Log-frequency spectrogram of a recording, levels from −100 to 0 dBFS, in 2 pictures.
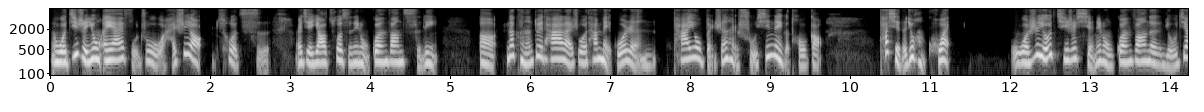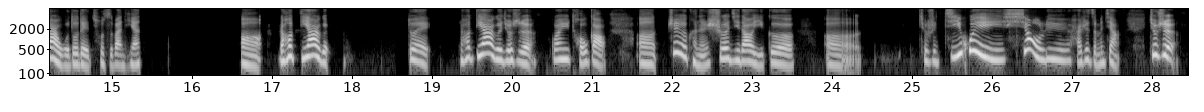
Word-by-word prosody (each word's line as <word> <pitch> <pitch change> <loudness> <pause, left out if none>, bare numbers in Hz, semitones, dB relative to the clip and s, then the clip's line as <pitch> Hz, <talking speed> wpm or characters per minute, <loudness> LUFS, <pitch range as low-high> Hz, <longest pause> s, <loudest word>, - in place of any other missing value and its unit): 我 220 0 +6
即 355 +11 +4
使 255 - +5
用 270 +3 +7
AI 255 +2 +5
辅 275 - -9
助， 230 -3 -3
我 - - -3
还 - - -8
是 390 - -1
要 365 - +3 0.2
措 - - -4
辞， - - -13 0.3
而 205 - 0
且 215 -2 +1
要 215 0 +5
措 245 +4 0
辞 205 -3 -5
那 210 - +1
种 205 - -1
官 225 0 +3
方 225 0 +2
辞 220 - -11
令。 205 -2 -2 0.5
啊， 195 -5 +1
那 330 +4 +3
可 255 -7 0
能 205 +2 0
对 320 - +1
他 270 0 +4
来 240 -7 +2
说， 215 +1 -1
他 260 +3 -2
美 255 -5 +4
国 200 +5 0
人， 90 - -3 0.2
他 260 +1 0
又 290 -2 +2
本 220 - -6
身 255 +3 0
很 255 - -2
熟 180 - -8
悉 310 - -1
那 320 -7 +3
个 - - -8
投 170 0 -5
稿， - - -4 0.7
他 425 - +2
写 - - +2
得 - - -2
就 305 - +5
很 210 - -4
快。 260 +1 +2 0.7
我 210 +1 +2
是 350 +11 +3
尤 295 0 +6
其 325 -8 -3
是 275 - 0
写 280 - -5
那 225 - -1
种 205 -6 -1
官 225 +2 +1
方 235 0 +2
的 210 -5 0
邮 170 -1 -4
件 295 +10 +2
儿， 265 - +5
我 175 - -4
都 195 - -2
得 185 -3 -1
措 205 +4 -11
辞 175 - -12
半 185 -2 -3
天。 190 +3 -6 1.3
嗯， 180 -5 -1 0.2
然 235 - 0
后 325 - +5
第 295 +2 0
二 340 -1 +7
个 - - -2 1.0
对。 225 -8 -2 0.3
然 240 - -6
后 290 - -1
第 330 +6 +1
二 390 -1 +5
个 260 - +2
就 245 0 0
是 215 -4 -1 0.2
关 260 +1 0
于 265 - 0
投 210 -4 -4
稿， 220 -2 0 0.3
呃， 200 -3 -3
这 420 0 0
个 335 - +2
可 230 -6 -7
能 175 0 -6
涉 275 +8 -1
及 250 -1 -3
到 235 -1 +2
一 190 -5 -4
个， 190 -3 -2 0.4
呃， 180 -2 -7 0.7
就 240 - -7
是 230 0 -8
机 330 +4 +3
会 335 - +5
效 450 - +2
率 260 -2 -2
还 225 -3 -8
是 260 - -4
怎 215 -4 -8
么 200 - -4
讲？ 210 - -5 0.3
就 360 -1 +1
是 325 -4 +3
235 Hz, 245 characters per minute, -23 LUFS, 205-275 Hz, 1.3 s, 用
